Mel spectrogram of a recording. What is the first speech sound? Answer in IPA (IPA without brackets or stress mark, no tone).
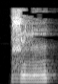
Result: ɮ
